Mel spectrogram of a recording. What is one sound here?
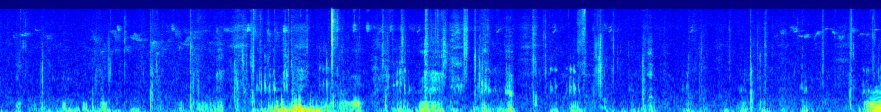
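Footsteps scuff and crunch on bare rock.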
